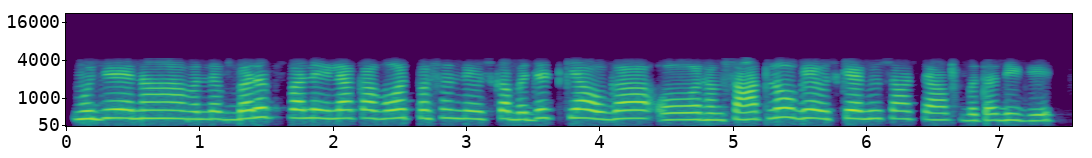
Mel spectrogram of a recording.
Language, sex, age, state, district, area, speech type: Hindi, female, 45-60, Rajasthan, Jodhpur, urban, conversation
